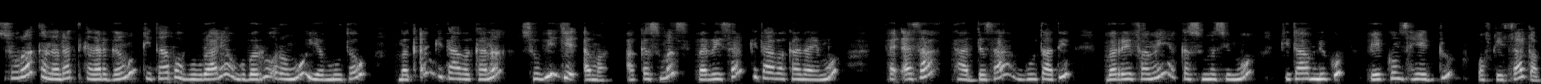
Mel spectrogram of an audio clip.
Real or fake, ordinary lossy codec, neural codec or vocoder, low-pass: fake; AAC, 32 kbps; codec, 16 kHz, 8 kbps, FreqCodec, smaller model; 7.2 kHz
